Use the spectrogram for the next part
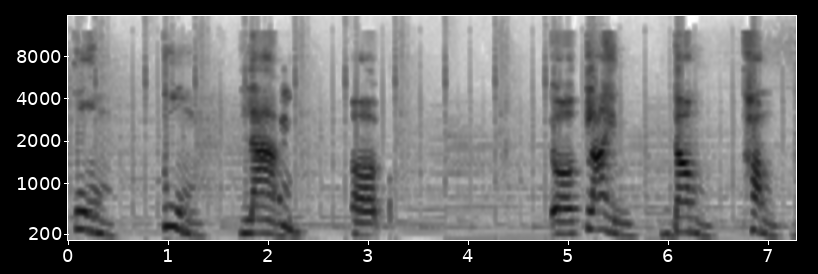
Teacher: कोई भी word जो MB पे end होता है उसमें B silent होता है.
